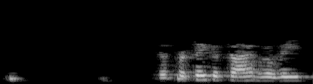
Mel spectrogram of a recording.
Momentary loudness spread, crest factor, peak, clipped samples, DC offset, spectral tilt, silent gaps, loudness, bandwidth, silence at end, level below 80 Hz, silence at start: 12 LU; 18 dB; -6 dBFS; under 0.1%; under 0.1%; -11.5 dB/octave; 0.42-0.92 s, 1.35-1.47 s; -21 LUFS; 3.1 kHz; 0.05 s; -86 dBFS; 0.1 s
